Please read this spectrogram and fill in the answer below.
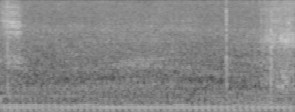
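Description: An engine running at a steady, unchanging speed: a low, even hum with a fast pulse.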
